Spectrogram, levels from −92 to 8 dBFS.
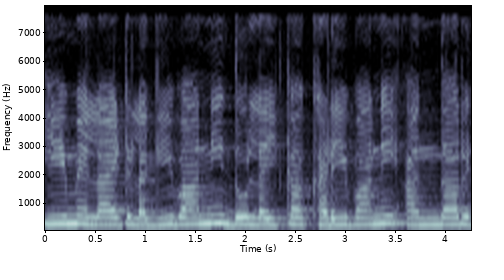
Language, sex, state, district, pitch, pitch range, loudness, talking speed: Hindi, female, Bihar, Darbhanga, 255 Hz, 245-260 Hz, -22 LUFS, 140 wpm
